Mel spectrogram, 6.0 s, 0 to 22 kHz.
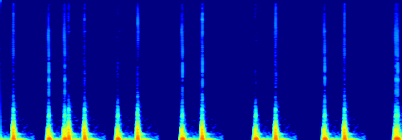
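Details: Human heartbeat sound-effect recording, described as 125 beats per minute, though it sounds like about 60 a minute; steady, paired, low lub-dub thumps over a quiet background: normal heart sounds.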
